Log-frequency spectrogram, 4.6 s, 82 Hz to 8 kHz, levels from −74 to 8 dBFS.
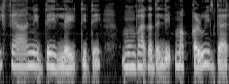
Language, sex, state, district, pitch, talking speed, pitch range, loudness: Kannada, female, Karnataka, Bidar, 220 Hz, 90 wpm, 215-230 Hz, -17 LUFS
